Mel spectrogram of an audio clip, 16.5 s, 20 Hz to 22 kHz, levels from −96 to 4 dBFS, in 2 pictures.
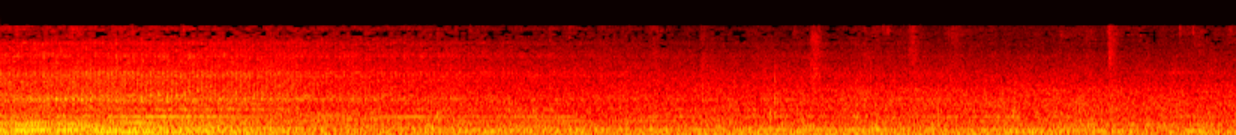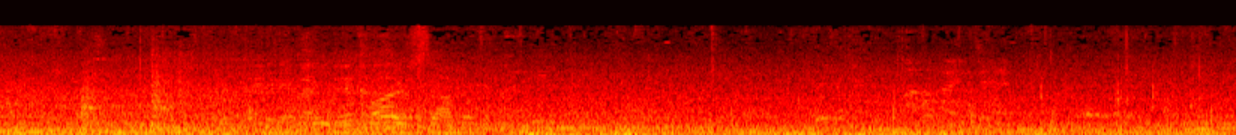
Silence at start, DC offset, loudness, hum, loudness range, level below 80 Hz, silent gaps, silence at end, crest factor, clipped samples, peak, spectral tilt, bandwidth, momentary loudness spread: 0 s; under 0.1%; -37 LUFS; none; 8 LU; -42 dBFS; none; 0 s; 18 dB; under 0.1%; -16 dBFS; -5.5 dB/octave; 11.5 kHz; 12 LU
